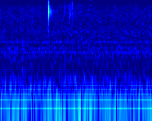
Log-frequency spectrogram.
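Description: Near silence: room tone, with one faint, brief click a little over half a second in.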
